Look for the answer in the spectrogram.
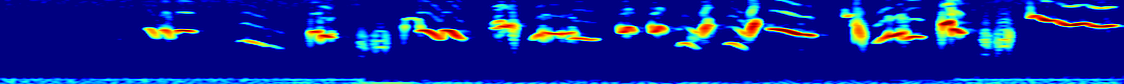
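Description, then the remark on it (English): An orchard starling sings a rich, rapid song of varied whistles and chirps, continuous, in the forenoon, with a faint low hum in the background at the start and end. “The rich, copious song of the starling may be heard there all the forenoon.”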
